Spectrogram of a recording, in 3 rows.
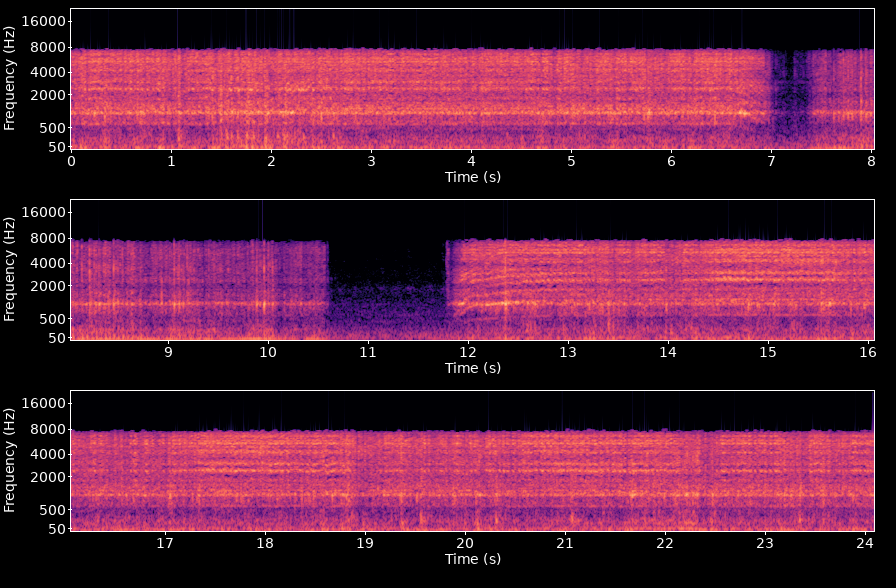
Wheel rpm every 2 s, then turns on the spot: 160, 160, 160, 80, 30, 20, 140, 160, 160, 160, 160, 160.
6-12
